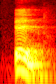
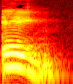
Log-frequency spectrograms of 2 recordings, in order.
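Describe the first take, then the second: First: The vowel is a short, reduced sound. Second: The vowel is a long, full e sound. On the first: It is the indefinite article a. "Onbepaald is een" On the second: It means the number one. "Bedoel je het getal, dan is het één"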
